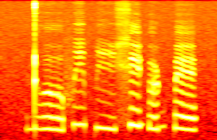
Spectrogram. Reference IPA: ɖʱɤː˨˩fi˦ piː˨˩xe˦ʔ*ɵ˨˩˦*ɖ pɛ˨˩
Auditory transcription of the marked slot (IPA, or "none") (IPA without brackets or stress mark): ɵ˨˩˦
